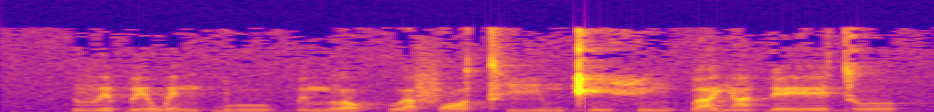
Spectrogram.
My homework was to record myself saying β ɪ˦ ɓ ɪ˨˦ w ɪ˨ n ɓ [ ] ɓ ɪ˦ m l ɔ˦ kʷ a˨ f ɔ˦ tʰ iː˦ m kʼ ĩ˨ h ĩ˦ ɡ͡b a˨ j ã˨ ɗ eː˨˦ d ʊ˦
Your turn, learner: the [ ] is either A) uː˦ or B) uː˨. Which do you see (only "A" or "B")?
A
